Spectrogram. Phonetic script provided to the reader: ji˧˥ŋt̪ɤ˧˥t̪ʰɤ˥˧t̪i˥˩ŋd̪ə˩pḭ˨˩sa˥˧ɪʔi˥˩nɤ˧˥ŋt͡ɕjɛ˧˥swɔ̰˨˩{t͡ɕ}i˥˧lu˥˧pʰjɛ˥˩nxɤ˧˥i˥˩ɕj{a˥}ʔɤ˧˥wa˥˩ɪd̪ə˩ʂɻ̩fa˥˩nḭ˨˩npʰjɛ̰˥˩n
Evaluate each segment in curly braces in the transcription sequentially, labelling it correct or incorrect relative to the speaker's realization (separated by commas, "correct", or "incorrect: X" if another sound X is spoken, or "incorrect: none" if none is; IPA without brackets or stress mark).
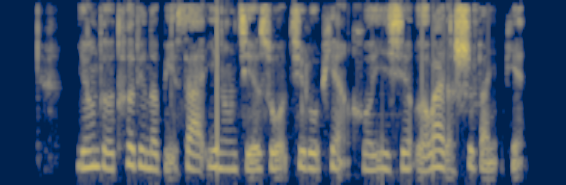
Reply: correct, incorrect: ɛ˥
